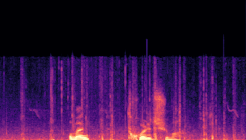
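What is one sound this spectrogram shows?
A young woman speaks lightly nearby.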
